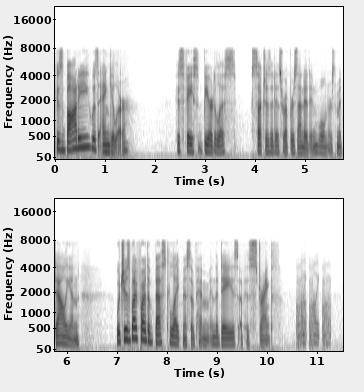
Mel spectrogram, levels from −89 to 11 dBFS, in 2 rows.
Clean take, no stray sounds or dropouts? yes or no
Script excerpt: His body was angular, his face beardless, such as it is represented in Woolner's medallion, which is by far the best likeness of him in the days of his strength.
no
